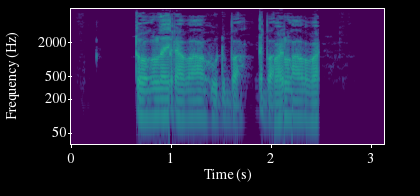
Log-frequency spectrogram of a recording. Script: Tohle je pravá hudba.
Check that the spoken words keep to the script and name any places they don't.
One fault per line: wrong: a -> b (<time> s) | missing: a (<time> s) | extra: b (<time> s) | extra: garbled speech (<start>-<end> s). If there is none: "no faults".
missing: je (1.0 s)
extra: garbled speech (1.8-2.5 s)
